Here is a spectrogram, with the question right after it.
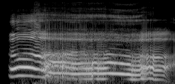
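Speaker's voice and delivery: high, drawn-out loud wail; loud groan. Real, not acted. Worn out by the laughing fit, loud high groan.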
